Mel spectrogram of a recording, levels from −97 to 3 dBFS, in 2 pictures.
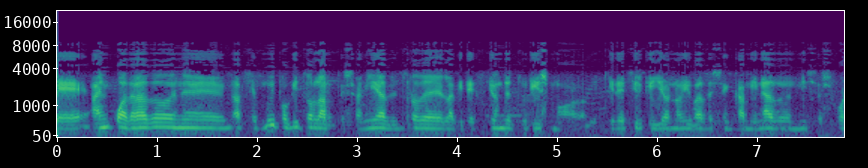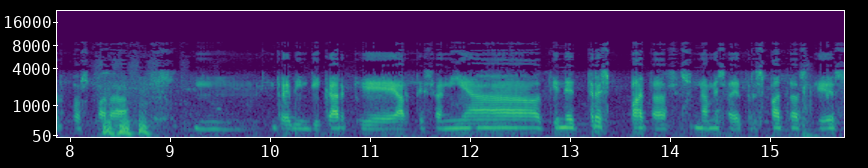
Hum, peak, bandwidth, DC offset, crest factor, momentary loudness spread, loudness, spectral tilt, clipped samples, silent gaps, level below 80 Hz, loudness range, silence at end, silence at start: none; -10 dBFS; 9.4 kHz; under 0.1%; 22 dB; 14 LU; -29 LUFS; -4 dB/octave; under 0.1%; none; -64 dBFS; 5 LU; 0 s; 0 s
